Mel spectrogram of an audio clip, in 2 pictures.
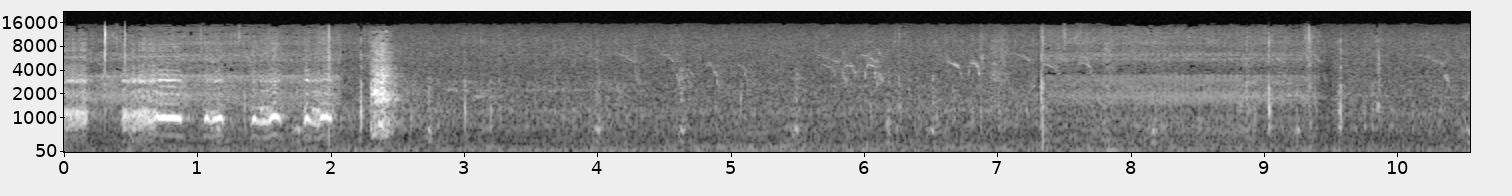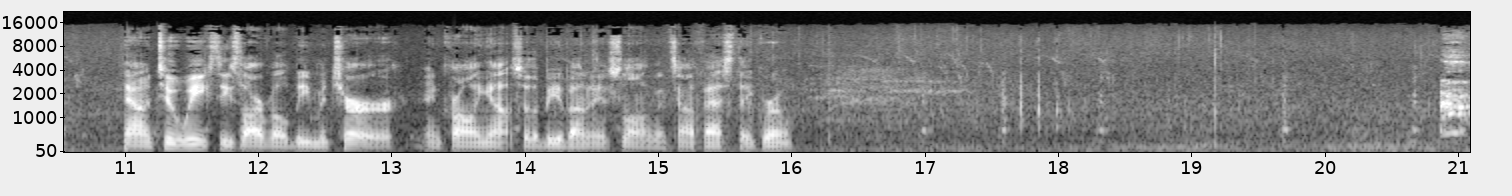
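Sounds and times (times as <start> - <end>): chickens clucking: 0.0 - 19.9, 20.6 - 21.0.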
